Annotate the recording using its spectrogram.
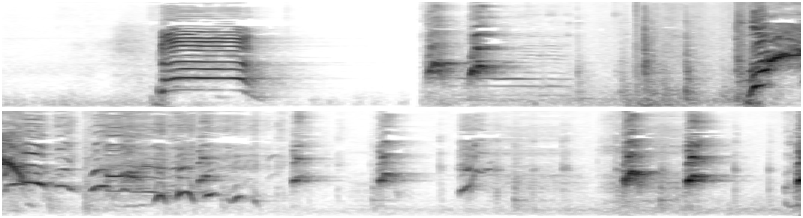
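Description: Screams from a jump scare: a short held scream about a second in and a louder one that rises and falls about five seconds in, followed by a woman laughing in short bursts.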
